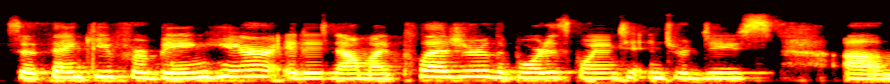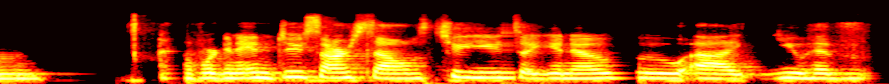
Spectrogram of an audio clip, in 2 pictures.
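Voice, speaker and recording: A woman hosting an online membership meeting over a video call, upbeat and cheerful as she welcomes everyone. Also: medium pitch. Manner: upbeat, cheerful emcee, counting down. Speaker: board president hosting meeting.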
